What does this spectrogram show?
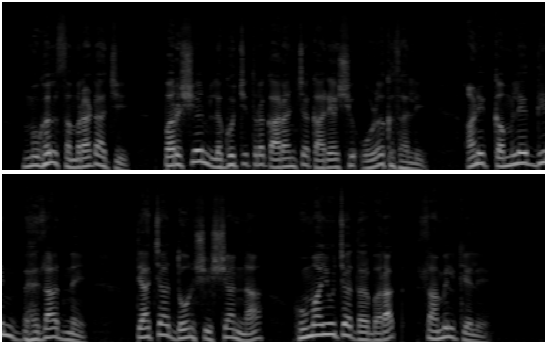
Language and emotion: Marathi, neutral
